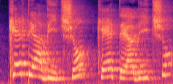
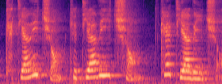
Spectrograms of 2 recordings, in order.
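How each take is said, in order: First: "¿Qué te ha dicho?" with each vowel clear, rising; full question. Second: Blur "¿Qué te ha dicho?" vowels into one flow; fused vowels. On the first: Teacher showing the unfused form. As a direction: ask "¿Qué te ha dicho?" carefully. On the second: Teacher showing vowel fusion. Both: Shown as a demonstration. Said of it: "se convierte en".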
